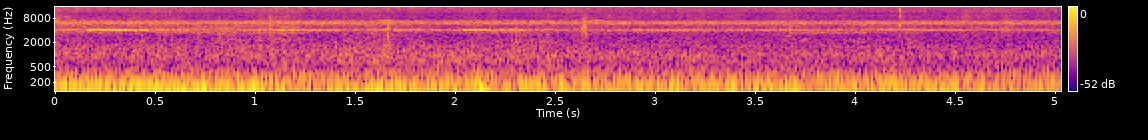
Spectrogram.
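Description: Crickets trilling steadily at a high pitch, over a low rumble.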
